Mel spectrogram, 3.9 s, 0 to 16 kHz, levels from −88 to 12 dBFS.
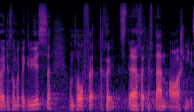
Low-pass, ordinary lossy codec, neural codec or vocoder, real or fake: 14.4 kHz; none; autoencoder, 48 kHz, 128 numbers a frame, DAC-VAE, trained on Japanese speech; fake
